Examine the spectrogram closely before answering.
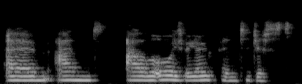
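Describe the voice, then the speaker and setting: Gentle, hesitant woman. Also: medium pitch, level tone, measured pace, muffled recording. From North Yorkshire, England. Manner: shy, gentle, hesitant with many ums. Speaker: guest artist. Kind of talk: casual interview chat.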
